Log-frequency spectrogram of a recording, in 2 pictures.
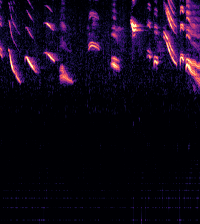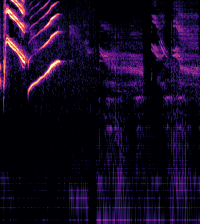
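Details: A captive green-winged saltator from a Brazilian breeder, used to warm a bird up for singing: a quick series of clear, downslurred whistles and one long rising sweep, then the song stops and a low rustling hiss fills the end.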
